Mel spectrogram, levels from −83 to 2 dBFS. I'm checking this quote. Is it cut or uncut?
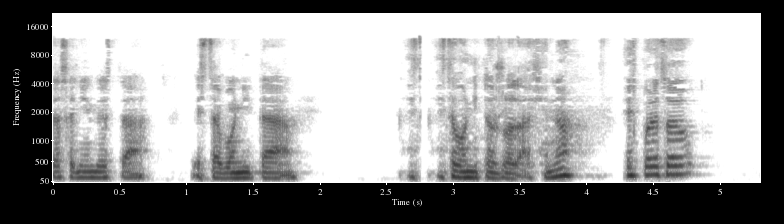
cut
